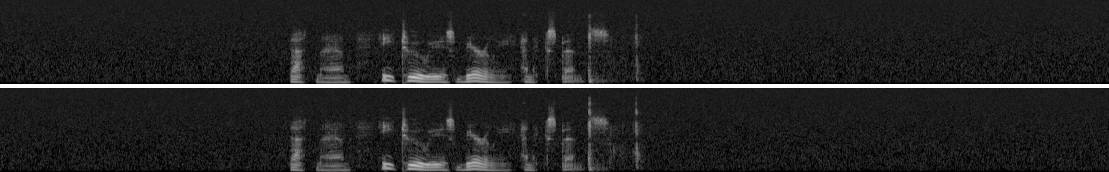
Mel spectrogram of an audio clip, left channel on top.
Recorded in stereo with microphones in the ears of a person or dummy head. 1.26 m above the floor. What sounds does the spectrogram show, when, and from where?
2.9 s a man speaking: centre (ahead or behind)
5.9 s a squeak: 30° right (ahead or behind)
